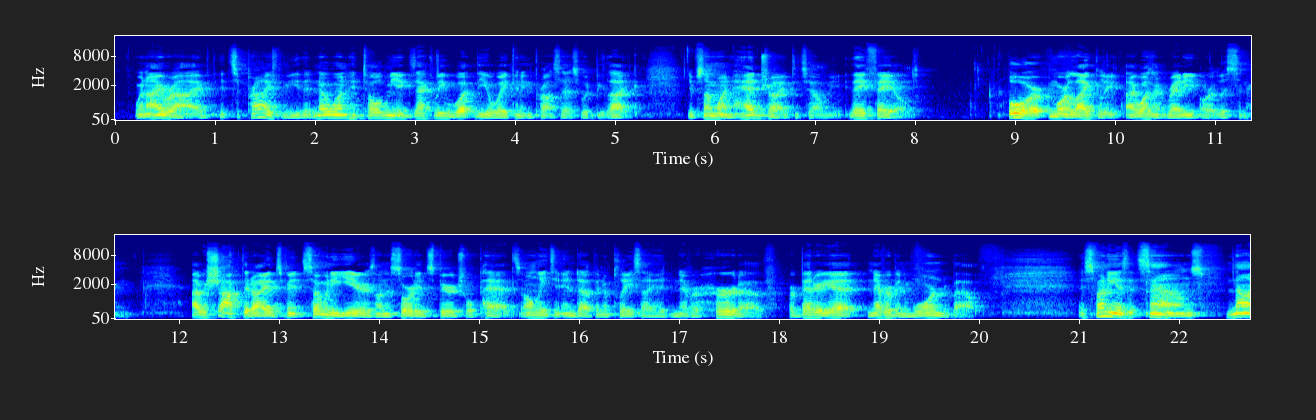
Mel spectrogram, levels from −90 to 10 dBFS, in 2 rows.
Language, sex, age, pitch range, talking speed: English, male, 40-59, 95-115 Hz, 200 wpm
